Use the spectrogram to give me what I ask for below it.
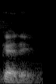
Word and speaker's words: Carew: इसके ऑथर हैं थॉमस कैरे, हैं थॉमस कैरे। आप देख पा रहे होंगे CAREW, डब्ल्यू इसमें साइलेंट है और पढ़ा जाएगा कैरे।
